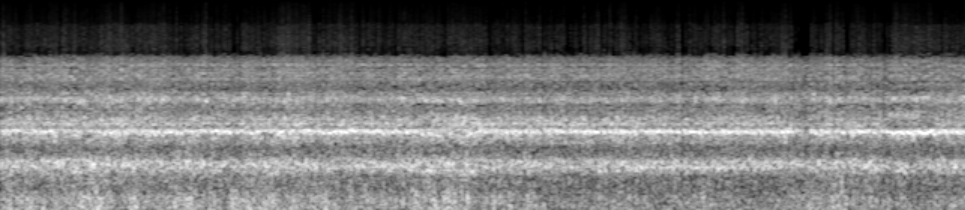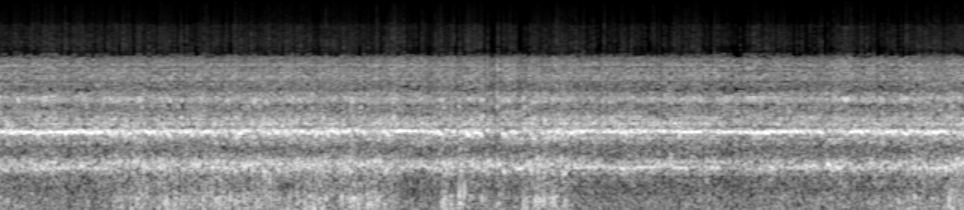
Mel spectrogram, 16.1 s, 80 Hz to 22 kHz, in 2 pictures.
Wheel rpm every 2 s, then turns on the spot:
230, 230, 230, 230, 230, 230, 230, 230.
none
